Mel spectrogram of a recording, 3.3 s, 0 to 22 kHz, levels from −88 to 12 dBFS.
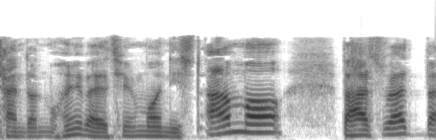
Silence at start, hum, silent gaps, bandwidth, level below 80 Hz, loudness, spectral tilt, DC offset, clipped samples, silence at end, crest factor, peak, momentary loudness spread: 0 s; none; none; 8 kHz; -62 dBFS; -17 LUFS; -2.5 dB/octave; under 0.1%; under 0.1%; 0 s; 18 dB; 0 dBFS; 10 LU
